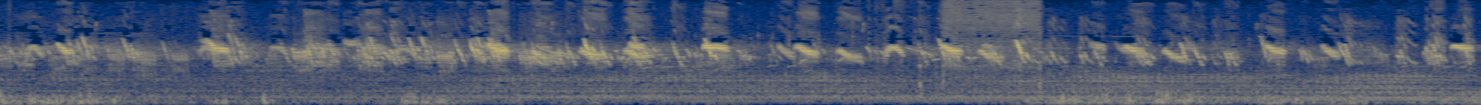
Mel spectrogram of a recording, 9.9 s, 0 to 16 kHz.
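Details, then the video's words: A chorus of purple martins at 8:30 AM, 14 April 2012, Center Moriches, Long Island, New York: continuous gurgling, rattly chirps from many birds packed tightly together, with a brief hiss midway and low hum. "Purple Martins on April 14, 2012 in Center Moriches, Long Island"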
